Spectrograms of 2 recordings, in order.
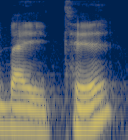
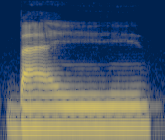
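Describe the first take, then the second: First: بیت said as "bayte", with a short e; vowel on final t. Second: Long, slow بیت closing on a bare t; final consonant vowelless. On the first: Teacher shows continuing past the word, vowel on final t. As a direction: release the t of بیت into an e. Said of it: "این ت اگر ادامه بدیم". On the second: Teacher shows stopping at verse end, final consonant vowelless. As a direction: stretch بیت, no vowel after the t. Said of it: "وقتی ساکن بشه". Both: Shown as a demonstration.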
